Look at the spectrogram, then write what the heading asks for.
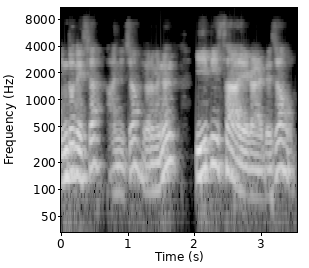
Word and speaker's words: Ibiza: 여름에는 이비사에 가야 되죠. 보통 한국에는 EB자라고 알려져 있지만 스페인어에서 Z G는 S하고 같은 발음이 납니다. 실질적으로. 그래서 2B라고 하는게 맞고 그다음에 사실은 한국에서는 자라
